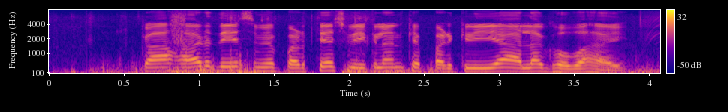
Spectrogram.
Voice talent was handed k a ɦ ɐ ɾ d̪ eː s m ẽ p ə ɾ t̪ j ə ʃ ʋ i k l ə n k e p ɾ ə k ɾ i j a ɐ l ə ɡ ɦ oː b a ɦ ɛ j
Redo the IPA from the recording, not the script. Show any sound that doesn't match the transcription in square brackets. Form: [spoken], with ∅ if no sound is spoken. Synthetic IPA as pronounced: k a ɦ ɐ ɾ d̪ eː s m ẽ p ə ɾ t̪ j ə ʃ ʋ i k l ə n k e p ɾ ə k ɾ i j a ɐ l ə ɡ ɦ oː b a ɦ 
